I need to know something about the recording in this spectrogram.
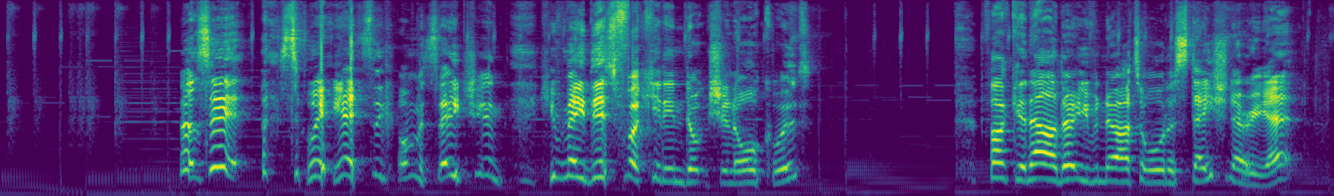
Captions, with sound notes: That's it? *laughing* That's the way he ends the conversation. You've made this fucking induction awkward. Fucking hell, I don't even know how to order stationary yet!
